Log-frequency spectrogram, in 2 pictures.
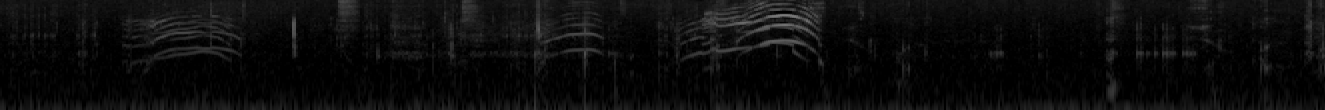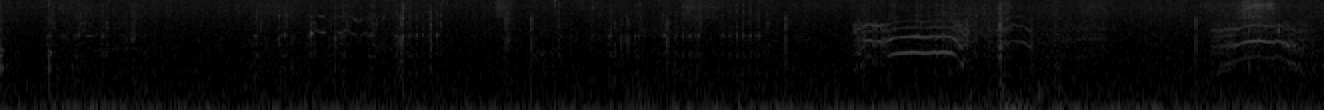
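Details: Seal point Siamese cat giving birth, in labour with kittens being born: scattered arched meows, loudest near four seconds, then fainter calls later among soft rustling and clicking sounds over a low hum.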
